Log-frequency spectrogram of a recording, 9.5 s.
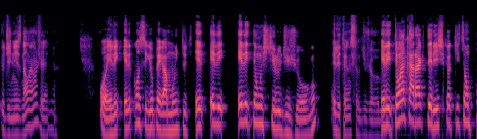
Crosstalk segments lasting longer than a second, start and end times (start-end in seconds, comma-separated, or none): none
